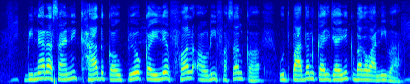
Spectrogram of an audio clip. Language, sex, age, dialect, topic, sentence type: Bhojpuri, male, 18-24, Northern, agriculture, statement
